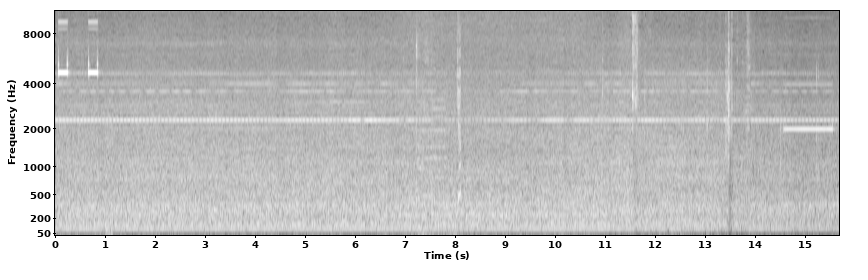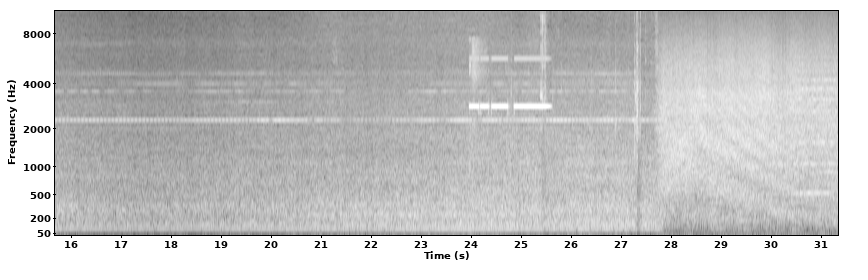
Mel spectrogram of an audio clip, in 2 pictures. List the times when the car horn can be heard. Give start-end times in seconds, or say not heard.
7.2-8.2.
